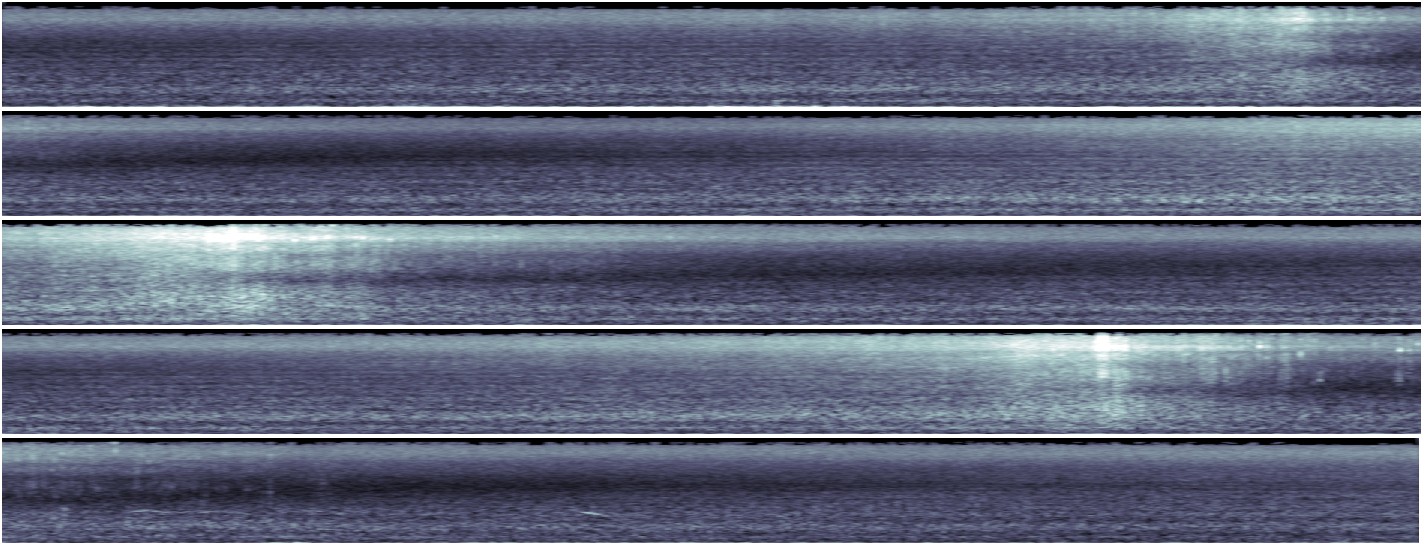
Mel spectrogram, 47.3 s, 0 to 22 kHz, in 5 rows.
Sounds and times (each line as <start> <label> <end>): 0.0 waves 47.2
